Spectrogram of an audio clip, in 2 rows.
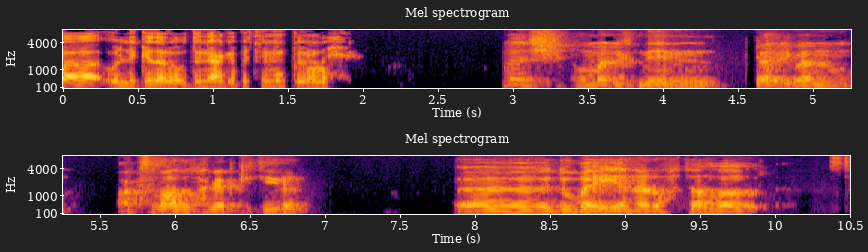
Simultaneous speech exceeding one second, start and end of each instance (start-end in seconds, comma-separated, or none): none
